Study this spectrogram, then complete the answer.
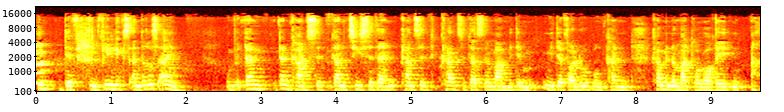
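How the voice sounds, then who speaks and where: Audible room echo surrounds a woman speaking at a fairly slow pace with fairly even intonation and a fairly low pitch. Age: 80s+. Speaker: grandmother. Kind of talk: casual interview. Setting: at home over breakfast. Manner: halting, repeats words.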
